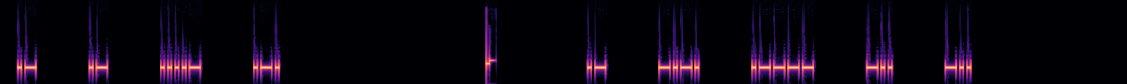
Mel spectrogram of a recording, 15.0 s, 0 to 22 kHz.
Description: Morse code, heard as a keyed tone, about 25 wpm, spaced as for 10 wpm, 700 Hz. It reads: AA4R AC1DD
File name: Lesson 16g - Letter c - Call Signs 25wpm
